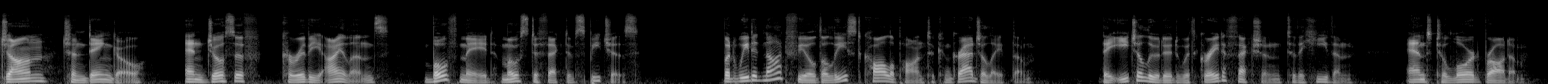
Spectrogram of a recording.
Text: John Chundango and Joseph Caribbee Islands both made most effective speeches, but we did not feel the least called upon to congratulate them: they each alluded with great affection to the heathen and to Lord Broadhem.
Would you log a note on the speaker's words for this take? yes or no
yes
